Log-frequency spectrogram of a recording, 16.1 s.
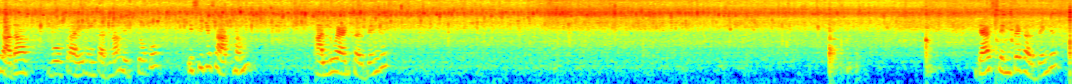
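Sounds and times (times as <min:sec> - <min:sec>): hot oil sizzling in a pan: 0:00.0 - 0:16.0.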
